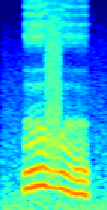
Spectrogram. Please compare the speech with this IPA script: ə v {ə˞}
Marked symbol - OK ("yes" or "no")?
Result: no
